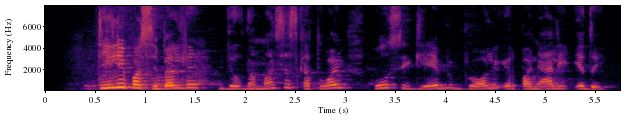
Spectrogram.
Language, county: Lithuanian, Kaunas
